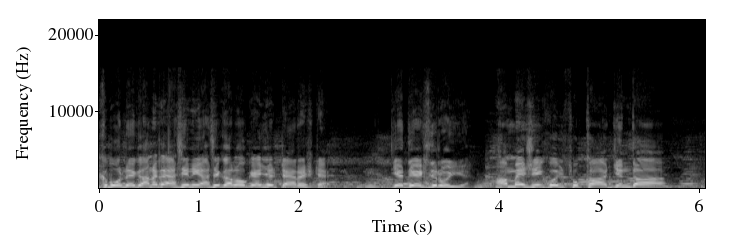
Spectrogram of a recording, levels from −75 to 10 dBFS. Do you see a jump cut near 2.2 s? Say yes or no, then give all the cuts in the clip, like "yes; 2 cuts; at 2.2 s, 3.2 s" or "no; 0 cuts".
no; 1 cut; at 3.8 s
